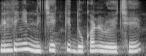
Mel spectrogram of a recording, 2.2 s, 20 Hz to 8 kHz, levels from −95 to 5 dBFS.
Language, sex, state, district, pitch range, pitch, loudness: Bengali, female, West Bengal, Cooch Behar, 205-250 Hz, 220 Hz, -14 LUFS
